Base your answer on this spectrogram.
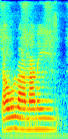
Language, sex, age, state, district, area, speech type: Bodo, female, 45-60, Assam, Kokrajhar, urban, spontaneous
